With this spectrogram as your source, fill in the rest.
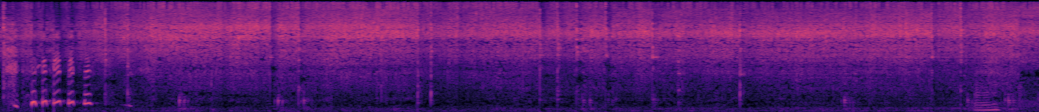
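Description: Fresh cabbage and pork are stir-fried in a pan, giving a loud, sustained sizzle with repeated clanks and scrapes of a spatula; a few bangs open the clip and a voice talks over it faintly.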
